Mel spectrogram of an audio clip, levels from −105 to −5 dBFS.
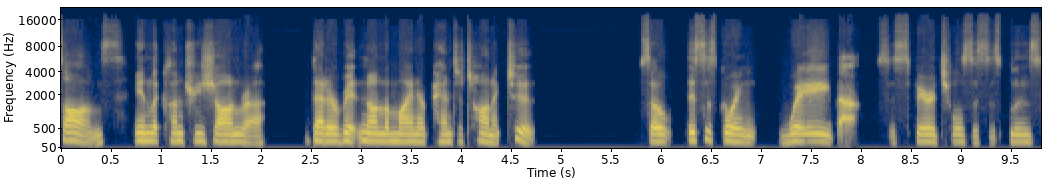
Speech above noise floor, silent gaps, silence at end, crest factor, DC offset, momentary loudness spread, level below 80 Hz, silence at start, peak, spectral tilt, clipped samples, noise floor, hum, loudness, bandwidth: over 68 dB; none; 0 s; 18 dB; under 0.1%; 12 LU; -72 dBFS; 0 s; -4 dBFS; -5 dB/octave; under 0.1%; under -90 dBFS; none; -23 LUFS; 17 kHz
